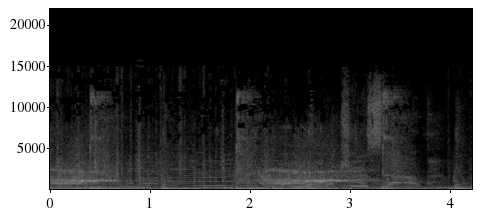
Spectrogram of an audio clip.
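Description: Car tyre-squeal sound effect, heard twice (at the start and again about two seconds in), laid over background music.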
